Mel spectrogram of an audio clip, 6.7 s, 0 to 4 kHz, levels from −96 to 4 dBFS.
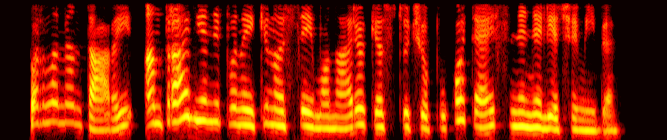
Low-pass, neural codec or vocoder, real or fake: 3.6 kHz; none; real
